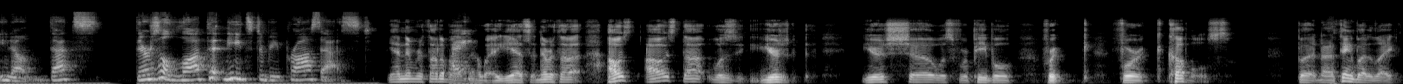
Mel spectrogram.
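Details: Aphasia in a man after a stroke; part of his skull was removed during recovery.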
